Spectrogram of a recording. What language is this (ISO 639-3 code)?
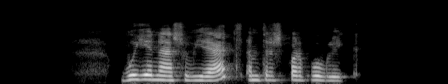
cat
